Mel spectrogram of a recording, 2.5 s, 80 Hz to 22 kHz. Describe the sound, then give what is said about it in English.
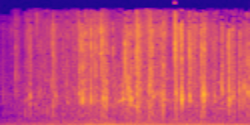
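Horses' hooves clip-clop as eight Mexican cowboys in sombreros ride through a small town at dawn. Many steady, overlapping hoof strikes sound over a continuous low hum. “8 Mexican cowboys on horseback, wearing sombreros, riding through a small town at dawn.”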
